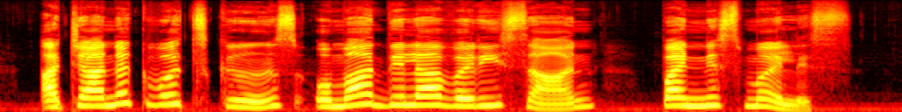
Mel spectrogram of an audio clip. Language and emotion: Kashmiri, neutral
